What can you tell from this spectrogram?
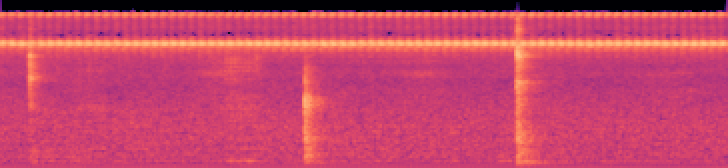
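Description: A serving spoon stirring thick custard with fruit in a bowl and knocking sharply against the bowl twice, about three and five seconds in. A steady, high-pitched pulsing trill runs underneath throughout.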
